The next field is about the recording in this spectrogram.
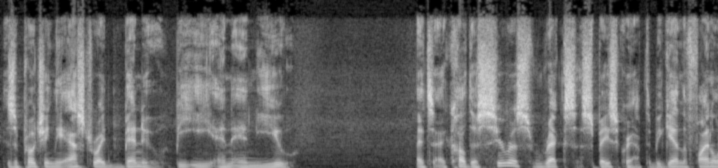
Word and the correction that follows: OSIRIS-REx: I think they pronounce that OSIRIS. – OSIRIS? Yeah. Cirrus? OSIRIS? Okay.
